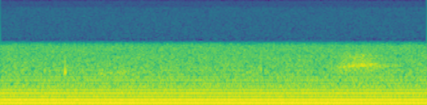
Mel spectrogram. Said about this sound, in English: I got me a big tower fan next to the air conditioner thing.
